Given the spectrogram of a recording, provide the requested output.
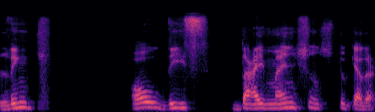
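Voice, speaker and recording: In a non-native accent, a man speaks at a very slow pace in a high pitch, recorded with a dry, close sound and no echo. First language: not English. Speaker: spiritual teacher / psychic presenter. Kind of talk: casual Q&A discussion. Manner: halting, with fillers and self-corrections.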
